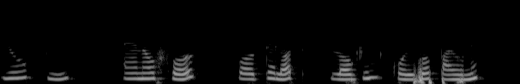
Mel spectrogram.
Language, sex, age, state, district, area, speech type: Assamese, female, 18-30, Assam, Sonitpur, rural, read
